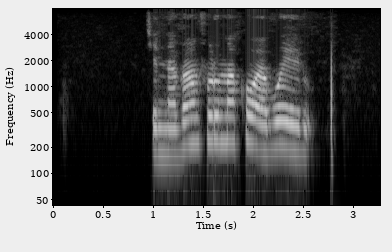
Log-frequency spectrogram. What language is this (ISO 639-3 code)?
lug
